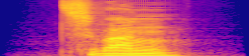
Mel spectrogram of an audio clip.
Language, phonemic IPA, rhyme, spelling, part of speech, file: German, /t͡svaŋ/, -aŋ, Zwang, noun, De-Zwang.oga
- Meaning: compulsion, obligation, duress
